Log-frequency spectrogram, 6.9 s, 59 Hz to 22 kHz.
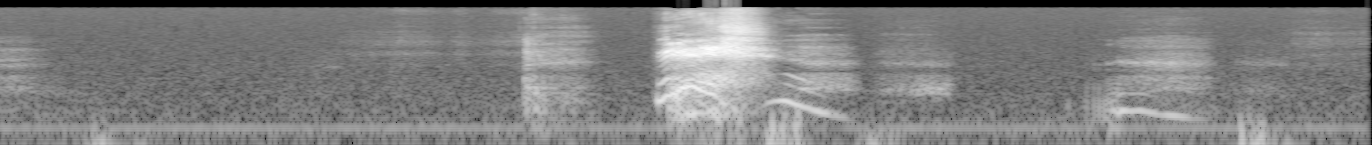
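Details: One loud, sharp sneeze from a woman, preceded by a quick breath in, against quiet room hum; recorded during a session of 22 sneezes using a chhinkni, throat raw the next day.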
